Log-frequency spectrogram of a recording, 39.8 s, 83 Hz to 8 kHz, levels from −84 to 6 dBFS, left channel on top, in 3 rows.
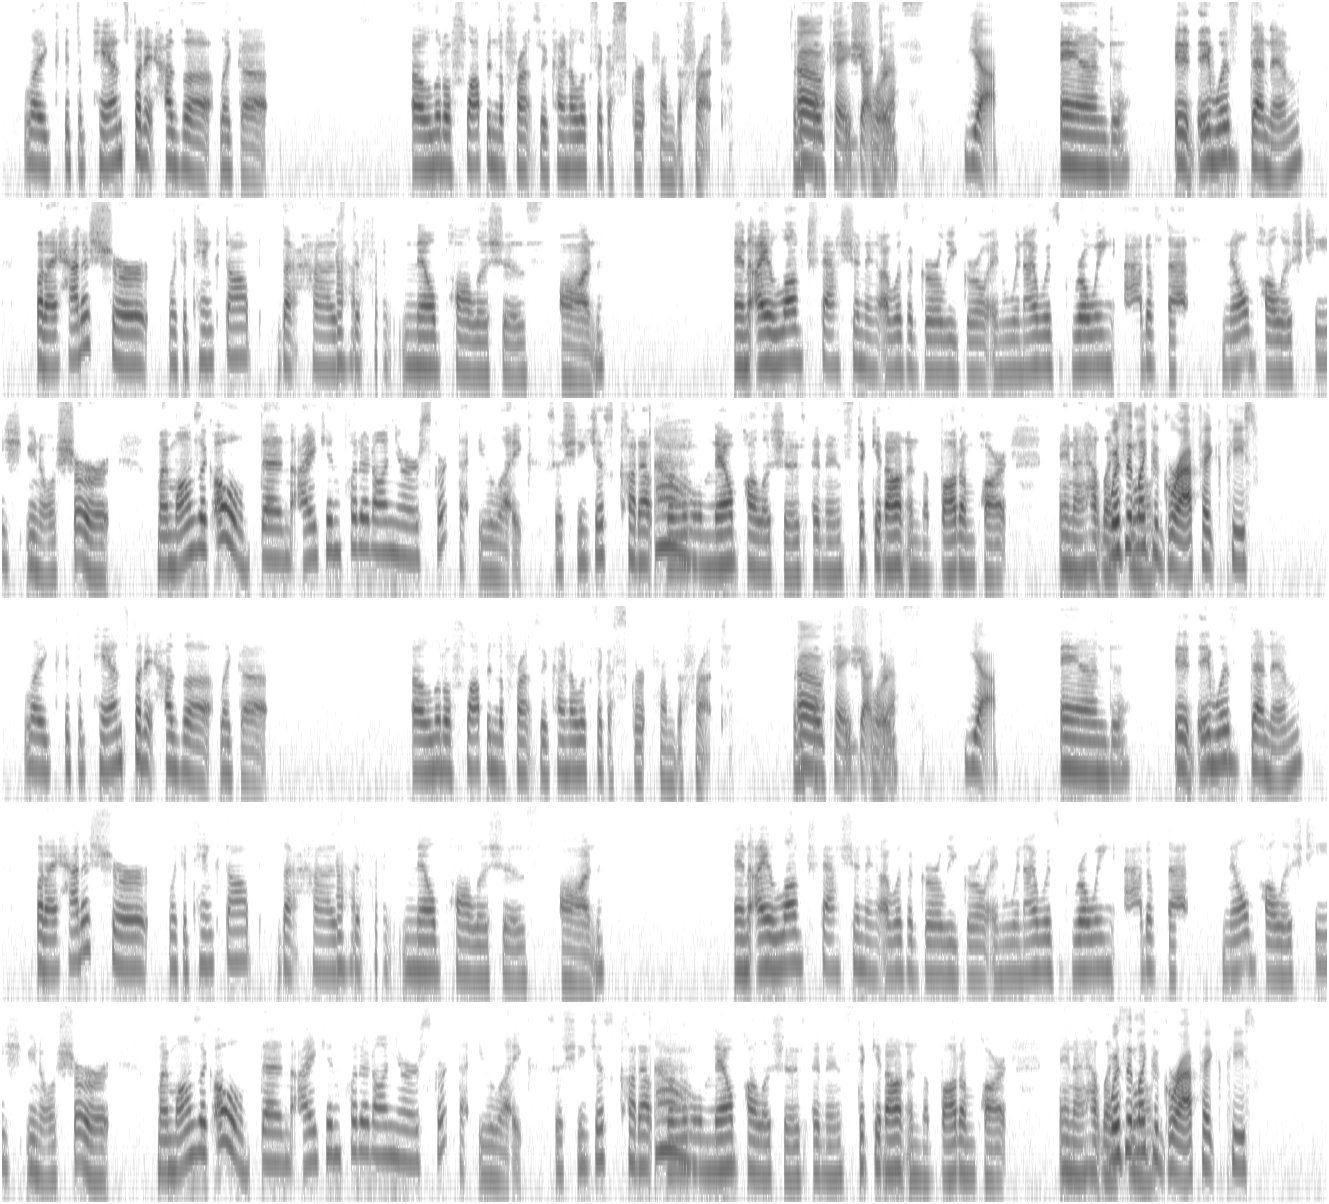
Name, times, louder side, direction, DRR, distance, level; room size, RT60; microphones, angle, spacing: voice 1, 0.8-2.7 4.1-7.3 7.9-8.9 10.6-11.3 11.7-13.0 13.6-15.7 16.1-18.5 18.8-19.3 20.6-25.1 25.5-27.6 28.1-31.7 32.0-38.0, left 3 dB, 85° left, 6.4 m, -37 dB
voice 2, 7.9-9.0 9.6-9.9 16.6-16.8 33.0-33.4 37.6-39.1, left 3 dB, 65° left, 6.7 m, -33 dB
open air
head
